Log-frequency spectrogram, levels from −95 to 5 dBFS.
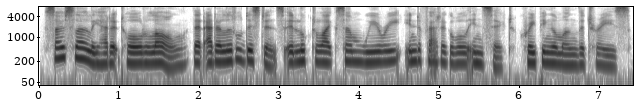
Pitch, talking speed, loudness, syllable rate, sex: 185 Hz, 180 wpm, -18 LUFS, 5.2 syllables/s, female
